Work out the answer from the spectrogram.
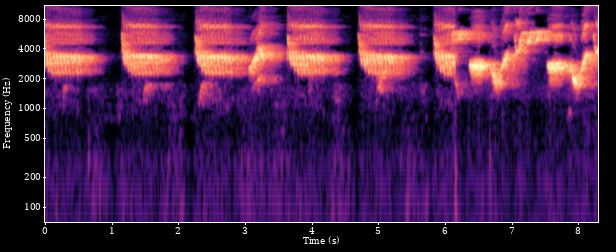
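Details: Javan pied starling lure recording to trigger other birds' singing: a series of harsh, rasping screeches about once a second, then a tumbling run of varied whistled and chattering notes.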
